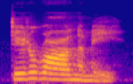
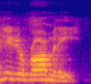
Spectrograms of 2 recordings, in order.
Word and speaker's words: Deuteronomy: is that right Amy Deuteronomy I say it wrong I say due to Romany and I've always said that a Romany and it drives Amy nutso and so we're gonna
